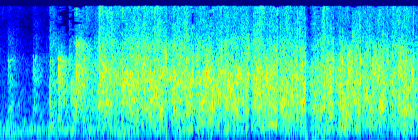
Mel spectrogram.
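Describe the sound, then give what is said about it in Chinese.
An audience breaks into applause, the clapping swelling within the first second and then holding as a steady, dense patter of many hands with no voices over it. “好像没人想去玩的，鼓掌不热烈，说明没人想去玩。”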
